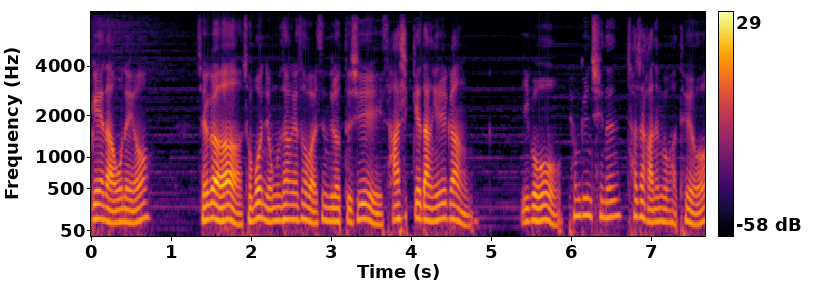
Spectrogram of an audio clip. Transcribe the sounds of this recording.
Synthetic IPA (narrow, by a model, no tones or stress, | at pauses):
koɡeːnaone̞jo | t͡ɕe̞ɡat͡ɕʌbʌnjʌŋs̬ʰaŋe̞s̬ʰʌmaɭs͈ɯmdɯɾjʌt̚t͈ɯɕʰisʰaɕʰi̥p̚k͈e̞daŋiɭɡaŋ | iɡʌpʰjʌŋɡjunt͡ɕʰinɯnt͡ɕʰad͡ʑaɡanɯnɡʌk͈atʰe̞jo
